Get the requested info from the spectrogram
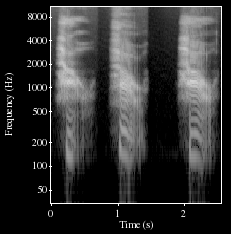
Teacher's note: the Mandarin ow is rounder than the English how. Round your lips a little more at the end.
